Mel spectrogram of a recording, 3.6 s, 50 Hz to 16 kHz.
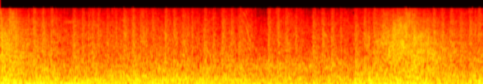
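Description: Gunfire from units in the real-time strategy game Command & Conquer 3: Kane's Wrath: dense, continuous rattling bursts fill the whole stretch at steady loudness with no pauses, with no voices.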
